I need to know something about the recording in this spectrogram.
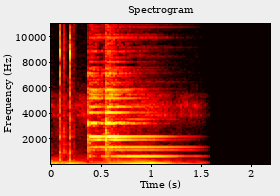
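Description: Two quick mouse-click sound effects followed by a bright bell ding that rings and fades out within about a second. This is the notification-bell sound of a subscribe-button animation.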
